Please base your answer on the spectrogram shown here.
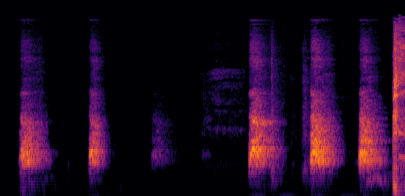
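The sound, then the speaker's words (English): A dog barks at someone at the door, letting out a series of loud, separate barks spaced by pauses, with one faint bark early on and the last few coming closer together. “There's somebody at the door. You can probably hear the dog barking now.”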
